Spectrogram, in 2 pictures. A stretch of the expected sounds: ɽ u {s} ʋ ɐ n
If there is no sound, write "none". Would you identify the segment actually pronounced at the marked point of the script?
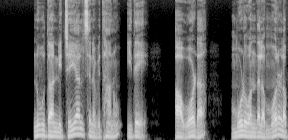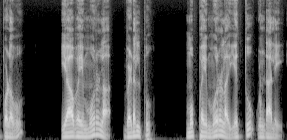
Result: none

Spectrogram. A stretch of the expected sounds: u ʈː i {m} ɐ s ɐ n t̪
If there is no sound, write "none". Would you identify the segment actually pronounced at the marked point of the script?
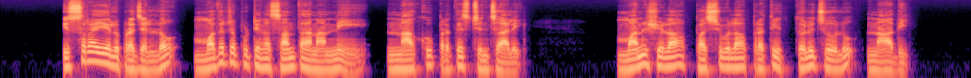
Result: n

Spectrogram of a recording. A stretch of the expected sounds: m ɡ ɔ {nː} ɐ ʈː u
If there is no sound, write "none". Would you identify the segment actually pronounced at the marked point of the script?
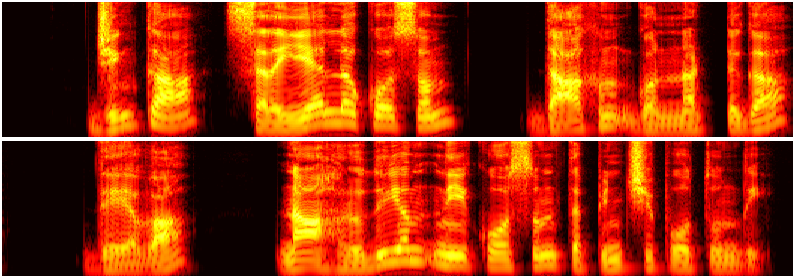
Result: nː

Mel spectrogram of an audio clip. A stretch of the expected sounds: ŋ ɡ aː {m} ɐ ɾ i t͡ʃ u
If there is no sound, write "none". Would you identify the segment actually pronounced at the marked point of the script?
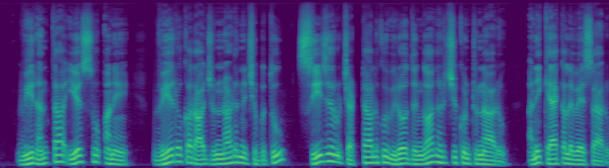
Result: n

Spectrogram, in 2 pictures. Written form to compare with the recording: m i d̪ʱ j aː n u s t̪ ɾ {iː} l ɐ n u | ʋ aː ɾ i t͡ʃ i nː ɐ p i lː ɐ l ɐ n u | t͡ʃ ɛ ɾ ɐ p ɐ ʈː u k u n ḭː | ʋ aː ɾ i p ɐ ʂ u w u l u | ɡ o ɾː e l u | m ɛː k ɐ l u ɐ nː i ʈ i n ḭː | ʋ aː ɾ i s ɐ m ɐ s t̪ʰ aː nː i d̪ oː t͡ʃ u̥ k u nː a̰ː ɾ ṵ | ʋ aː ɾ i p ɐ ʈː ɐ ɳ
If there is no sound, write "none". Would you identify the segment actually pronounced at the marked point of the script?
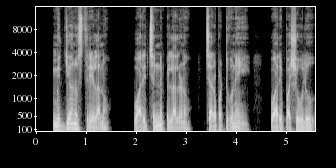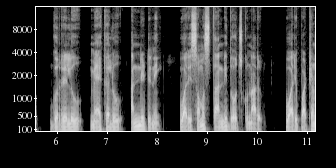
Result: iː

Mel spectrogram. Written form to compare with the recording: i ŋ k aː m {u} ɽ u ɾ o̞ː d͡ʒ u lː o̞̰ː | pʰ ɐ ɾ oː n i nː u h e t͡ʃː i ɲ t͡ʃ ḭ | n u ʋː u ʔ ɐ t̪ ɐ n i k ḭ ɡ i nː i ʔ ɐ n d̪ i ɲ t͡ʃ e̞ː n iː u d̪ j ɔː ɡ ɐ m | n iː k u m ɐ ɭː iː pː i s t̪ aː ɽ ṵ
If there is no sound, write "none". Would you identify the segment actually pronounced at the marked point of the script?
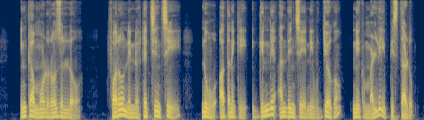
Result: uː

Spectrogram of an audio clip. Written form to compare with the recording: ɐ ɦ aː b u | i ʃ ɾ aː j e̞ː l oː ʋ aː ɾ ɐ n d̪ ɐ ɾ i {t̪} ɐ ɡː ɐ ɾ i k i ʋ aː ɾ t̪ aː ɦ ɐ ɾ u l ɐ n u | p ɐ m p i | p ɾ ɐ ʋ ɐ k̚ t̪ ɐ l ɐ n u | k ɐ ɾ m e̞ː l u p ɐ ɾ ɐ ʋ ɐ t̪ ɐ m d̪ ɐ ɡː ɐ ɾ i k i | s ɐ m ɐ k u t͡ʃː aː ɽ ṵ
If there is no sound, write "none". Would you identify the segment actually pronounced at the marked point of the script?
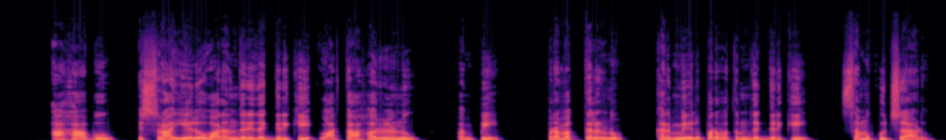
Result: d̪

